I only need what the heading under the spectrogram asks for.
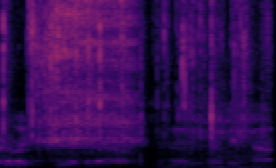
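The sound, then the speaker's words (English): A chip bag crinkles and crackles almost nonstop as it's pulled open, a dense rustling with one brief lull partway through and a faint voice murmuring underneath. “Is man about to open it already?”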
